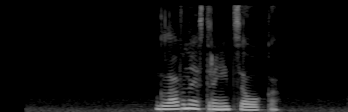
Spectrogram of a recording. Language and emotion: Russian, neutral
